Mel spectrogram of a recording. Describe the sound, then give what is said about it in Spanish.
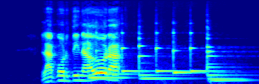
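A phone ringtone for an incoming call plays a bright, electronic melody: a quick warbling phrase, then several clean, evenly spaced notes held at steady pitches. “no entiendo por qué me están llamando en este momento, cuando estoy hablando.”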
